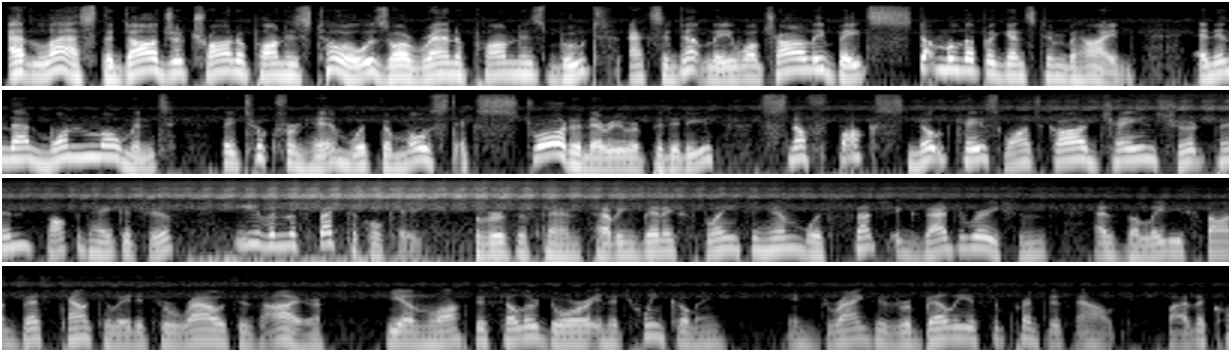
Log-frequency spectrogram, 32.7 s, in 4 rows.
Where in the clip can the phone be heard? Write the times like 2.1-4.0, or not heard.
not heard.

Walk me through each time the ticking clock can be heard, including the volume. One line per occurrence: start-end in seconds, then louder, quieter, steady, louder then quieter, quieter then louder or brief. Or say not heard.
not heard.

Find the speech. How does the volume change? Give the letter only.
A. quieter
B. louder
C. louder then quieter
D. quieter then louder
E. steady
A.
